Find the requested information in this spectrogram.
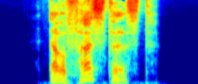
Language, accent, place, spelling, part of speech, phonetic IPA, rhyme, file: German, Germany, Berlin, erfasstest, verb, [ɛɐ̯ˈfastəst], -astəst, De-erfasstest.ogg
- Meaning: inflection of erfassen: 1. second-person singular preterite 2. second-person singular subjunctive II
